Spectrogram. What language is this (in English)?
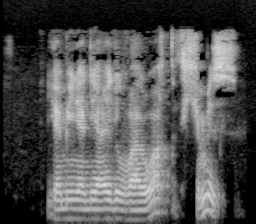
Kabyle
